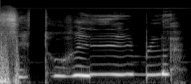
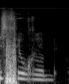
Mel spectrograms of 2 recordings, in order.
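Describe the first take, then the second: First: Geignard, aigu et très lent; pleurnicherie exagérée. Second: Said in the usual way. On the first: Pretend. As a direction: plainte théâtrale, voix qui pleure. (faux sanglot aigu et traînant)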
